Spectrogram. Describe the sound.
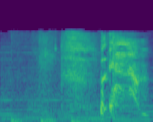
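A sneeze from someone whose allergies are flaring: a breathy burst followed by a sharper, louder explosive one, with no words spoken.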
